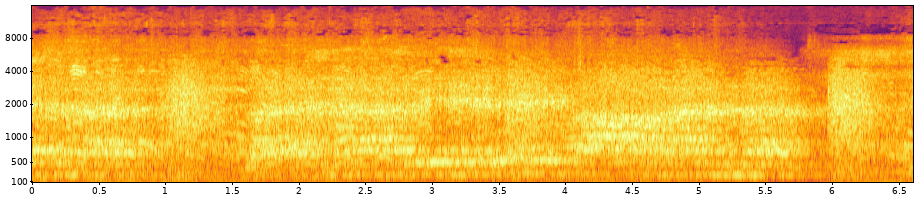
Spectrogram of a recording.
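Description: A group of young men chant together loudly outdoors.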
